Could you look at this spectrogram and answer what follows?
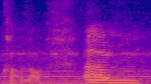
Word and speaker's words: Kamala: All those women you see out there, like Michelle Obama, the Kamalas, how you say it, Kamala, not Kamala.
